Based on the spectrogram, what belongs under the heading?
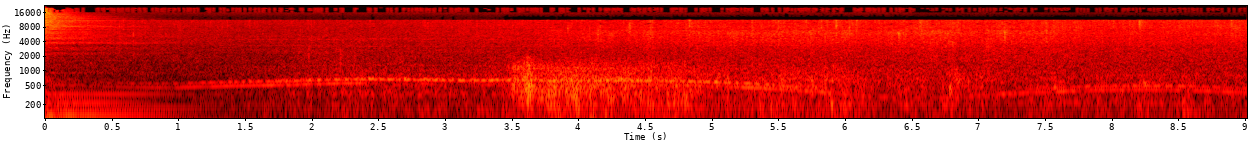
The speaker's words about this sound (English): It was a dark and rainy night. Even the moonlight had given up any chance of breaking through the foul weather below.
